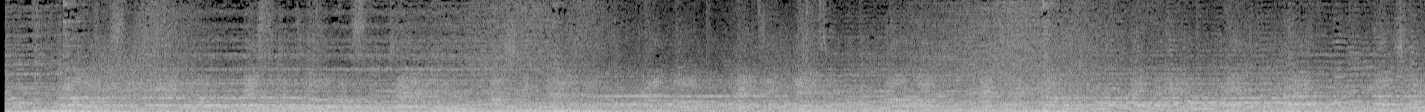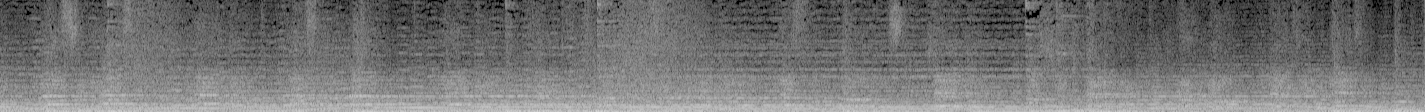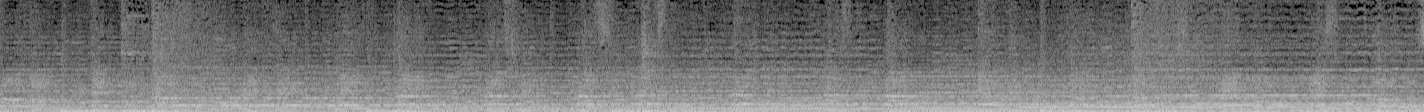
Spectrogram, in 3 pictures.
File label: cinematic, cinematic orchestra with epic drums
